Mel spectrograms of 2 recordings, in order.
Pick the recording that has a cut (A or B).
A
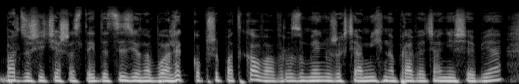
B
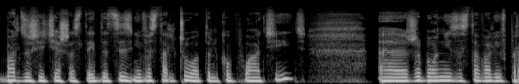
B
